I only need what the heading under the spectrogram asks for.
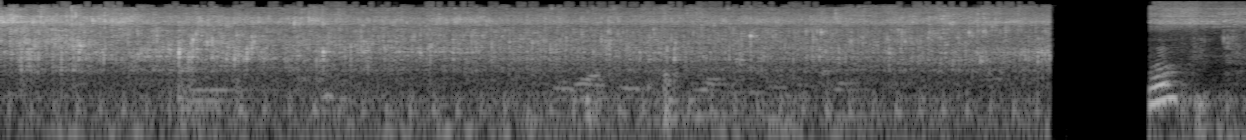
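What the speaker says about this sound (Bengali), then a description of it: "এখানে চার পিস ইলিশ মাছ আছে এটাও হালকা করে ভেজে নেব" Four pieces of hilsa fish fry lightly in a pan with a steady, close sizzle of hot oil that carries on without talk, broken by a brief dropout near the end before the crackle returns.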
